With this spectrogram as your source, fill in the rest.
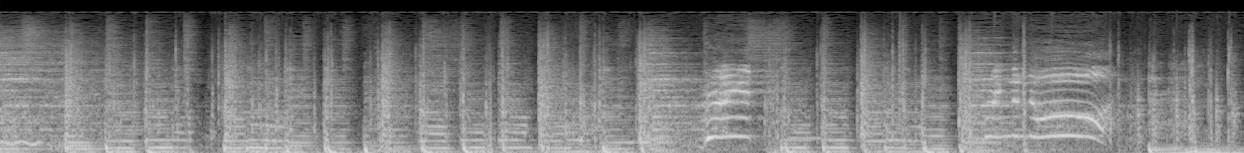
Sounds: music

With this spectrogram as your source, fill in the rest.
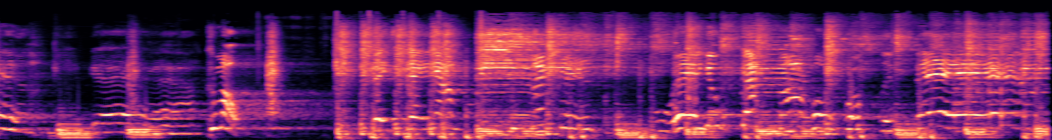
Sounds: female singing, music

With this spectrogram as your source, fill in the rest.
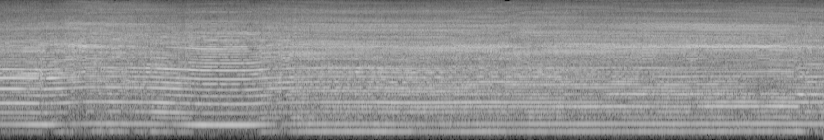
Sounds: power tool, tools

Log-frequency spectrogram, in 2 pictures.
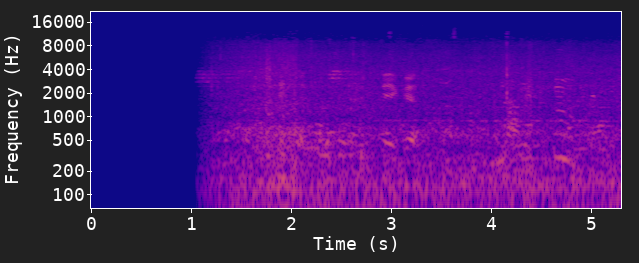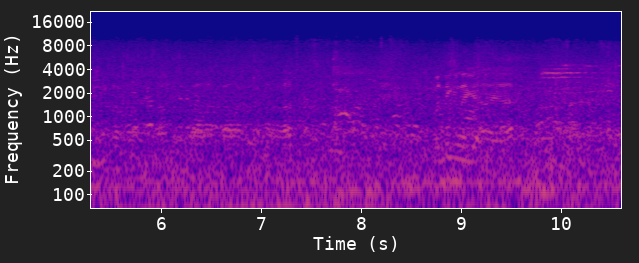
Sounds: speech

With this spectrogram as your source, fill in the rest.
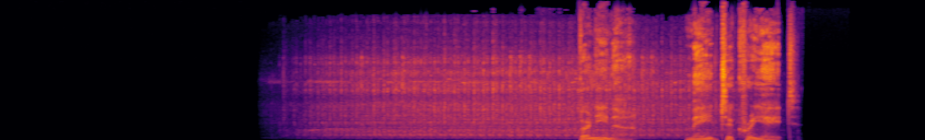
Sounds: speech

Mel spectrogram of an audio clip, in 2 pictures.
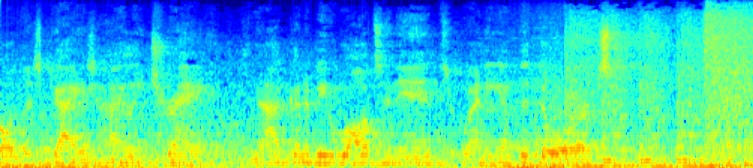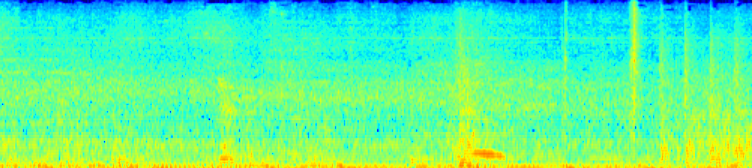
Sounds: speech, music

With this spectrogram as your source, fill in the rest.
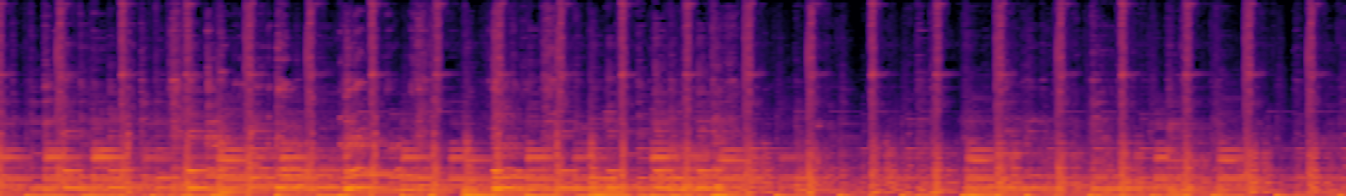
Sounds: music

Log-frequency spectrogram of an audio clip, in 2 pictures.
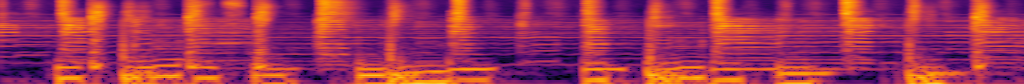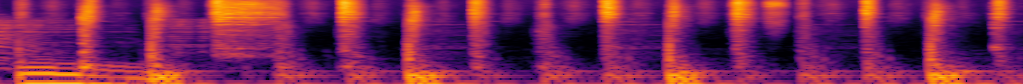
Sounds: drum kit, snare drum, drum, bass drum, percussion, rimshot

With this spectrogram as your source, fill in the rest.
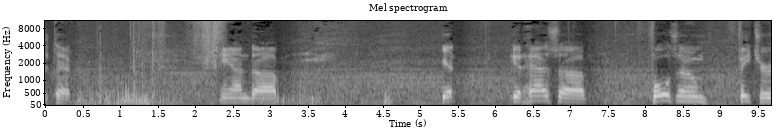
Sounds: speech

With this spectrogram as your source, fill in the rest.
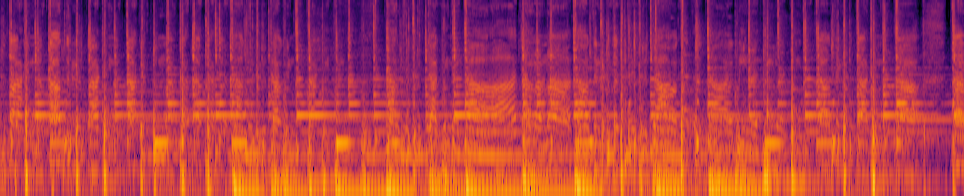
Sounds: music, percussion

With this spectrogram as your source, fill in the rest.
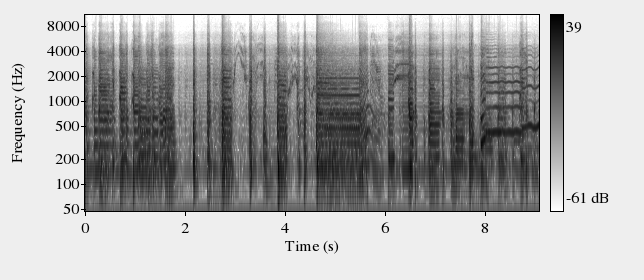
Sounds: music, guitar

